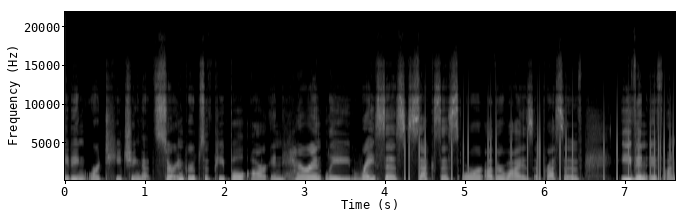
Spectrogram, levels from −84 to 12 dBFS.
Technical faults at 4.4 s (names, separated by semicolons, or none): train of clicks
